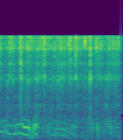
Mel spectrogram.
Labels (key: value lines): label: biophony, cascading saw
recorder: HydroMoth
